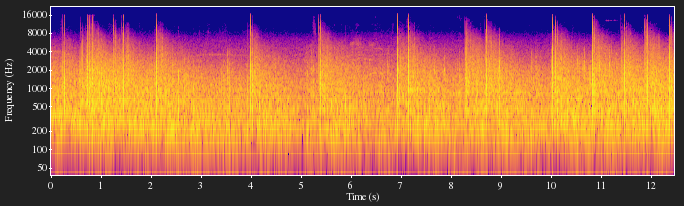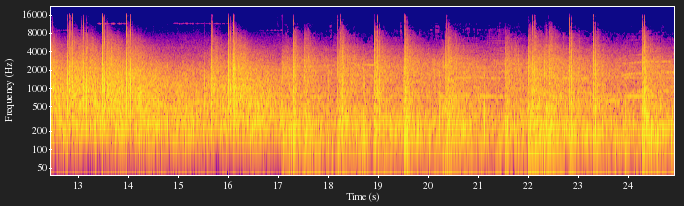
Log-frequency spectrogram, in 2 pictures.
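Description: Aerial fireworks shells bursting one after another, roughly one or two sharp bangs a second over a continuous crackle. About two-thirds of the way in, a steadier low rumble joins underneath.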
